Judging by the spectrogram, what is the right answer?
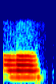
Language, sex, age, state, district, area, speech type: Manipuri, female, 30-45, Manipur, Churachandpur, rural, conversation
